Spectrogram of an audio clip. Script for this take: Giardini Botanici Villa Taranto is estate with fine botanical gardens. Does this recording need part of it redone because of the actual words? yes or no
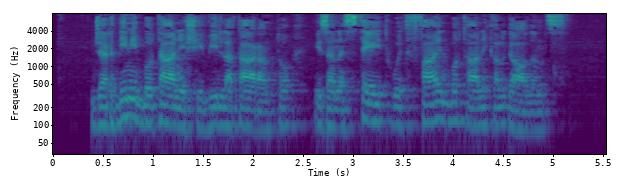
yes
